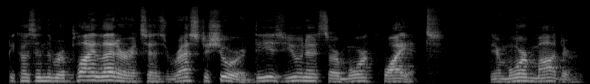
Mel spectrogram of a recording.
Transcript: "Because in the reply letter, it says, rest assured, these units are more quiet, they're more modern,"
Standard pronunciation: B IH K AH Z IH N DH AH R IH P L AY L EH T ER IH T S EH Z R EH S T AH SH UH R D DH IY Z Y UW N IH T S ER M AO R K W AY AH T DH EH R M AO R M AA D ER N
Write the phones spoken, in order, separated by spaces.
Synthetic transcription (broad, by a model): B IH K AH Z IH N DH AH R IH P L AY L EH T ER IH T S EH Z R EH S T AH SH UH R D DH IY Z Y UW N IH T S ER M AO R K W AY AH T DH EH R M AO R M AA D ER N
